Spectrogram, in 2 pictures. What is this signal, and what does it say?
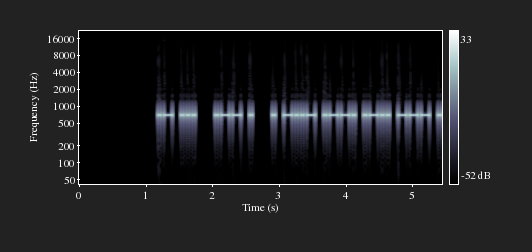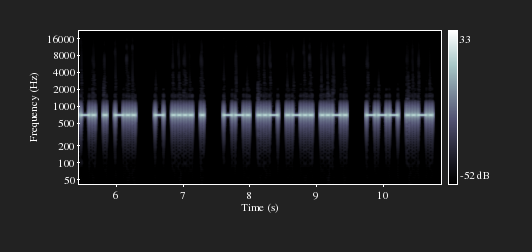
Morse code, heard as a keyed tone, about 28 wpm, 700 Hz. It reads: AS WE EXPLORED THE GULF OF
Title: Pangram Challenge v2 - 28wpm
